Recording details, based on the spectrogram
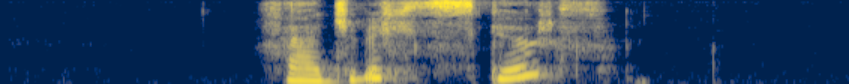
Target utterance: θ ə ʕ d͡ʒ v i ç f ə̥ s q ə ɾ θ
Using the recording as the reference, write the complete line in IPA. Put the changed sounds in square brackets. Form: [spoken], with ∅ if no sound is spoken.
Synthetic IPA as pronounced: θ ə ʕ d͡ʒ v [æ] ç [θ] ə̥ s [k] ə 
